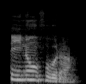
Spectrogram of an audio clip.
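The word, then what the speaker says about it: Ctenophora: Then the third one which is टीनोफोरा, टीनोफोरा, C silent, okay. दोनों में क्या है, सी साइलेंट है।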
